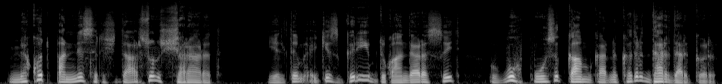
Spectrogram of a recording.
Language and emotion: Kashmiri, angry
